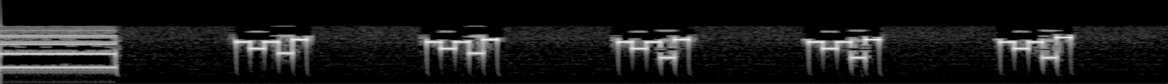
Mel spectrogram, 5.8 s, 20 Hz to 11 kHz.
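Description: Five-tone selective call (ZVEI), heard as quick runs of five tones, tones of about 70 ms. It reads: 85839 85839 85819 85819 85810
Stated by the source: ZVEI five-tone selective call received on SDR.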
